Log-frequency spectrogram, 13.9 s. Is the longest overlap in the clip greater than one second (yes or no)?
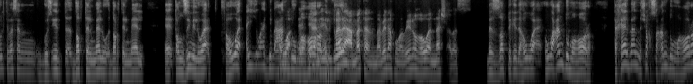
yes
